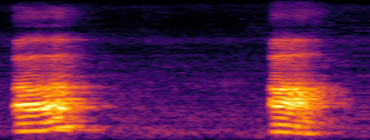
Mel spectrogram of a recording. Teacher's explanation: अ और आ का उच्चारण करते समय हमारे अंदर से आती हुई वायु कंठ के पास से होके गुजरती है और मुख से बाहर निकलती है।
